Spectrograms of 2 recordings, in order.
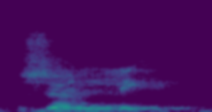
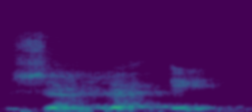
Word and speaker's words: je l'ai: Et là, écoutez bien la prononciation. Je l'ai. Si on disait oui, je le ai, drôle de prononciation. N'oubliez pas que quand il y a des voyelles qui se côtoient, souvent on va remplacer par apostrophe. Oui, je l'ai.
